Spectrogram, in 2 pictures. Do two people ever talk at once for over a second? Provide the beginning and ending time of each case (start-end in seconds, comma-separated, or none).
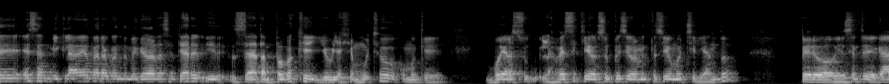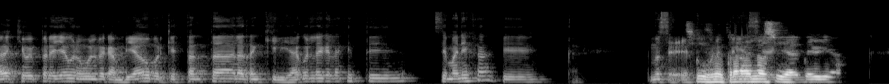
15.7-17.0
